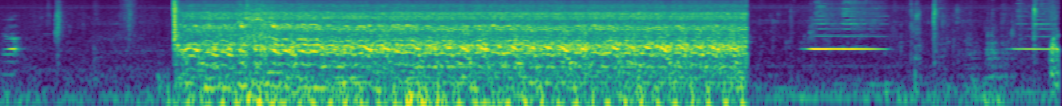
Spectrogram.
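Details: Abandoned truck, cranked after heavy rain: starter turns the engine steadily at about three turns a second for six seconds but it never fires; cranks, no start, and contact cleaner is tried next.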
